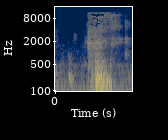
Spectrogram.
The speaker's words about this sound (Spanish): Se cierra la puerta del patrón, estás dentro, ya tienes un pitillo en la boca. Lo enciendo.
